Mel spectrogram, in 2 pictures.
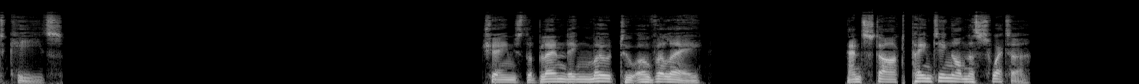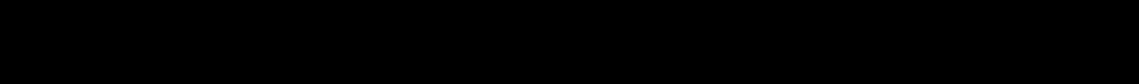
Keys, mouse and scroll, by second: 5.0 click, 8.3 click, 8.3 click, 11.1-12.4 drag, 22.2 ctrl+space, 22.3 ctrl+click, 22.4-22.7 ctrl+space.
